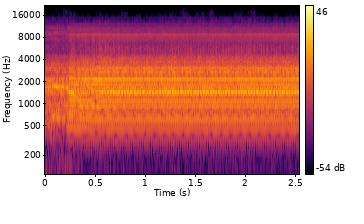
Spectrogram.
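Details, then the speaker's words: O-scale 3-rail diesel model locomotive horn after loose debris was cleared from the speaker area: a full, steady, clean tone with none of the earlier cheap-speaker vibrating buzz. "Now it sounds full and complete, and there's no gosh darn vibrating noise. It sounds great."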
